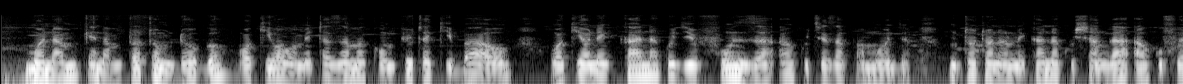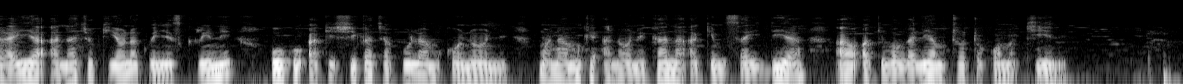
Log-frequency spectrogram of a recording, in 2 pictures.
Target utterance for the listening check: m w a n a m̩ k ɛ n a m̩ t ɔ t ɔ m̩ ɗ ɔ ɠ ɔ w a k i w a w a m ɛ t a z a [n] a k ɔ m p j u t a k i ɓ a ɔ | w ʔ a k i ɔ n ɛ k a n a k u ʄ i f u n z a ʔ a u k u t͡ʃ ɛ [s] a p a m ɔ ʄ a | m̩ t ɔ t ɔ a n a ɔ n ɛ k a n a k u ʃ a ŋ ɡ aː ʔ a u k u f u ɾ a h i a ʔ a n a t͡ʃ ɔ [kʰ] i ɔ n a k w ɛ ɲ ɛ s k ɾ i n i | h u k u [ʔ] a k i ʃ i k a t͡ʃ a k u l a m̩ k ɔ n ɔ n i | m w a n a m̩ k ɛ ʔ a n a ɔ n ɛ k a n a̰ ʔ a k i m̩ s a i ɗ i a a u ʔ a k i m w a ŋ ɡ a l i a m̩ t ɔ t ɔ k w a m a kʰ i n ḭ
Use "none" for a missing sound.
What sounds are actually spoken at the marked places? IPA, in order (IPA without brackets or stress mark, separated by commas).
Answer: m, z, k, ʔ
